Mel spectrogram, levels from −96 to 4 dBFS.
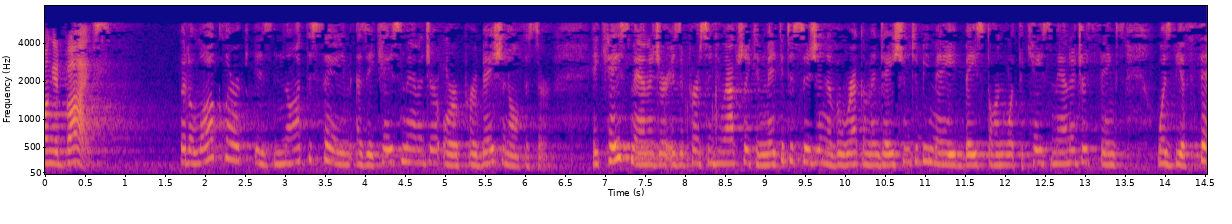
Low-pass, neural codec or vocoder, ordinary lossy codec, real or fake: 7.2 kHz; none; MP3, 24 kbps; real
